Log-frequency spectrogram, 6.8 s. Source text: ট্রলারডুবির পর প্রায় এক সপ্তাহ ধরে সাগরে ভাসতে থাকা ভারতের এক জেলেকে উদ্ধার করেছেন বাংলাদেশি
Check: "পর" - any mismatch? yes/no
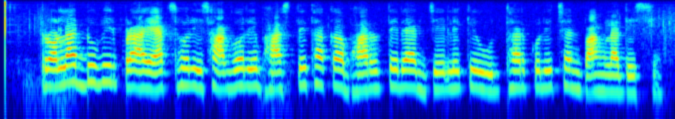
yes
